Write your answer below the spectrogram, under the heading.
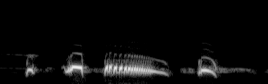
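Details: Spotted dove cooing as a decoy to lure wild birds into a fight: a short coo, a rising arched coo, a long pulsing trill sliding lower, and a final arched coo.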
